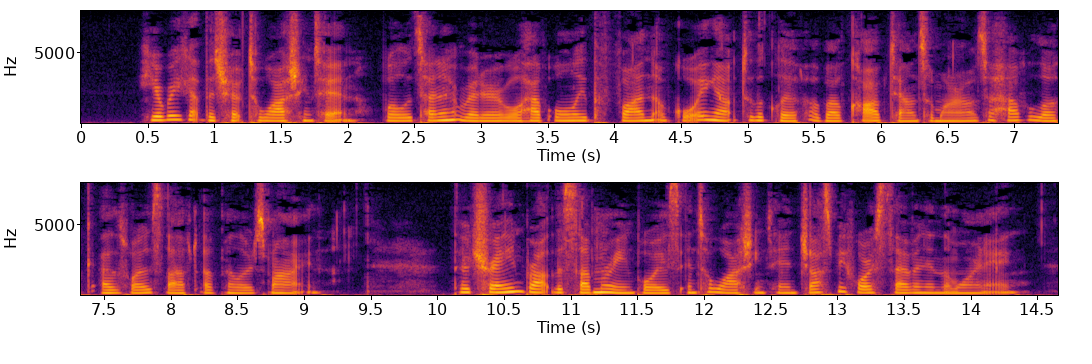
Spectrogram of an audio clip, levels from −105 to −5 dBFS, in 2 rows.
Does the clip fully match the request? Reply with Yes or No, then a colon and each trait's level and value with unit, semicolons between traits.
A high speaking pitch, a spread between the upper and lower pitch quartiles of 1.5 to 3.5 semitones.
Yes: high, 220 Hz; narrow, 2.5 semitones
